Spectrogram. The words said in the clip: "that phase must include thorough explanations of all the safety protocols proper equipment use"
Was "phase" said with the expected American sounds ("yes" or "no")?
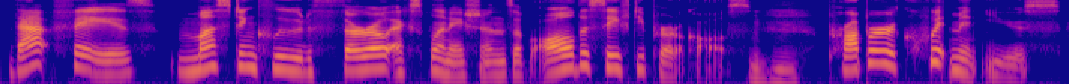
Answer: yes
